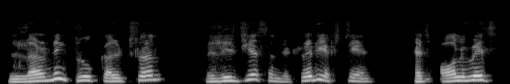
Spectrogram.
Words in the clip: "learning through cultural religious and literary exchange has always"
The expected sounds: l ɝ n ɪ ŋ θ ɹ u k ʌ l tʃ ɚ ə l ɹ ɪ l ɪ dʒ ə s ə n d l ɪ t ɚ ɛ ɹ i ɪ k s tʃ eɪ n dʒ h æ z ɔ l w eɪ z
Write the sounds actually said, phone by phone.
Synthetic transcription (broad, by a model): l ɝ n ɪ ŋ t ɹ u k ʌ l tʃ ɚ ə l ɹ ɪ l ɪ dʒ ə s ə n d l ɪ t ɚ ɛ ɹ i ɪ k s tʃ eɪ n dʒ h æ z ɔ l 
